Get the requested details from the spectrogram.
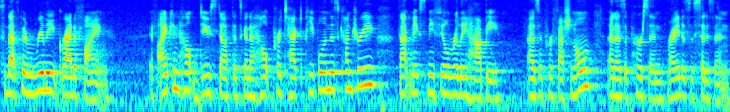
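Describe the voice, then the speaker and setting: Speaking fairly quickly in an American accent, a woman uses a medium pitch with ordinary pitch variation. Noticeable background noise can be heard. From US Midwest, near Chicago. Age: 40s. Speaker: technology researcher and speaker. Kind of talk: motivational talk to students. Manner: animated.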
